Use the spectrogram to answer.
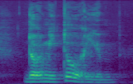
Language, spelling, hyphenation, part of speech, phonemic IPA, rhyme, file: Dutch, dormitorium, dor‧mi‧to‧ri‧um, noun, /ˌdɔrmiˈtoːriʏm/, -oːriʏm, Nl-dormitorium.ogg
- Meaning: 1. a dormitory, especially in a monastery 2. an early Christian cemetery or necropolis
